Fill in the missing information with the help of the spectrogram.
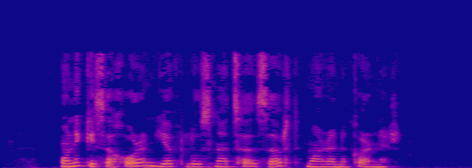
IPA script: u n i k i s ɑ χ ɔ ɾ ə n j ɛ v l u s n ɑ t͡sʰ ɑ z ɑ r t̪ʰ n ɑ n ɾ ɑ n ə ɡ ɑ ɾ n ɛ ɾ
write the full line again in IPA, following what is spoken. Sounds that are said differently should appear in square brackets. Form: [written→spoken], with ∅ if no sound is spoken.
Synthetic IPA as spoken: u n i k i s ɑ χ ɔ ɾ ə n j ɛ v l u s n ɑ t͡sʰ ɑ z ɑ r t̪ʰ [n→m] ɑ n ɾ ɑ n ə [ɡ→k] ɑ ɾ n ɛ ɾ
